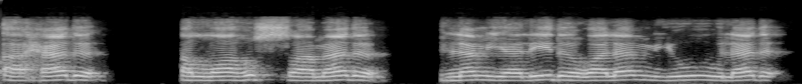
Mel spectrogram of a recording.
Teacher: ہر آیت کے آخر میں دال ہے جو حرف قلقلہ ہے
